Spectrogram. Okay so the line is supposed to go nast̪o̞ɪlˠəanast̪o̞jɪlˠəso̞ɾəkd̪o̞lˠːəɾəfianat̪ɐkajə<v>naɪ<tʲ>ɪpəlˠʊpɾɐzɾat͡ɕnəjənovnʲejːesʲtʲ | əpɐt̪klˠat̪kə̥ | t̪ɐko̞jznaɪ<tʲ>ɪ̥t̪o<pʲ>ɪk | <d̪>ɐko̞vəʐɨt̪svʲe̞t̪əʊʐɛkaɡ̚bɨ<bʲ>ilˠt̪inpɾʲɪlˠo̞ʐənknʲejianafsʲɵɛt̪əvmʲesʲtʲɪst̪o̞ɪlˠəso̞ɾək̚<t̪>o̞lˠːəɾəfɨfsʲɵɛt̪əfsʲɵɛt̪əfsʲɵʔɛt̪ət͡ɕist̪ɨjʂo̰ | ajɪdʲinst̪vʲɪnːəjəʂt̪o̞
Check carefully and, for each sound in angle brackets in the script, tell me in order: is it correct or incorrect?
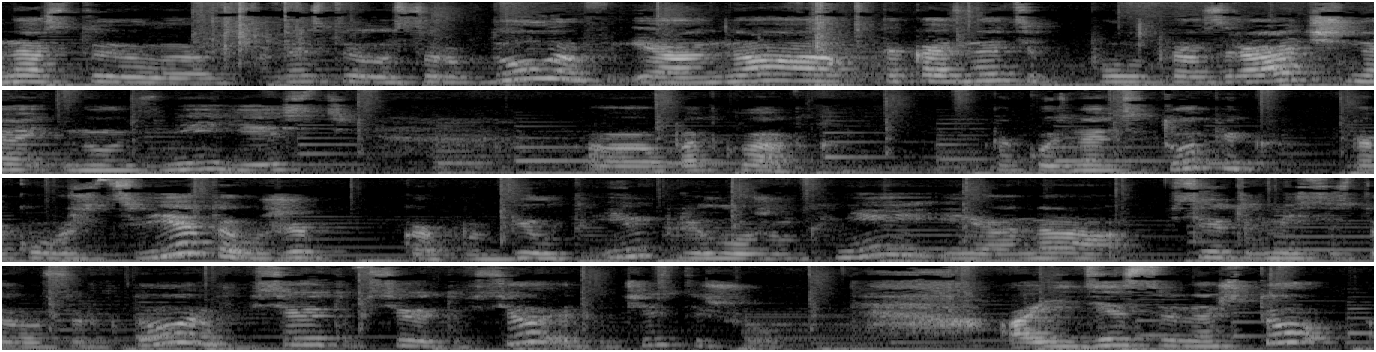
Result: incorrect, correct, correct, correct, incorrect, correct, incorrect

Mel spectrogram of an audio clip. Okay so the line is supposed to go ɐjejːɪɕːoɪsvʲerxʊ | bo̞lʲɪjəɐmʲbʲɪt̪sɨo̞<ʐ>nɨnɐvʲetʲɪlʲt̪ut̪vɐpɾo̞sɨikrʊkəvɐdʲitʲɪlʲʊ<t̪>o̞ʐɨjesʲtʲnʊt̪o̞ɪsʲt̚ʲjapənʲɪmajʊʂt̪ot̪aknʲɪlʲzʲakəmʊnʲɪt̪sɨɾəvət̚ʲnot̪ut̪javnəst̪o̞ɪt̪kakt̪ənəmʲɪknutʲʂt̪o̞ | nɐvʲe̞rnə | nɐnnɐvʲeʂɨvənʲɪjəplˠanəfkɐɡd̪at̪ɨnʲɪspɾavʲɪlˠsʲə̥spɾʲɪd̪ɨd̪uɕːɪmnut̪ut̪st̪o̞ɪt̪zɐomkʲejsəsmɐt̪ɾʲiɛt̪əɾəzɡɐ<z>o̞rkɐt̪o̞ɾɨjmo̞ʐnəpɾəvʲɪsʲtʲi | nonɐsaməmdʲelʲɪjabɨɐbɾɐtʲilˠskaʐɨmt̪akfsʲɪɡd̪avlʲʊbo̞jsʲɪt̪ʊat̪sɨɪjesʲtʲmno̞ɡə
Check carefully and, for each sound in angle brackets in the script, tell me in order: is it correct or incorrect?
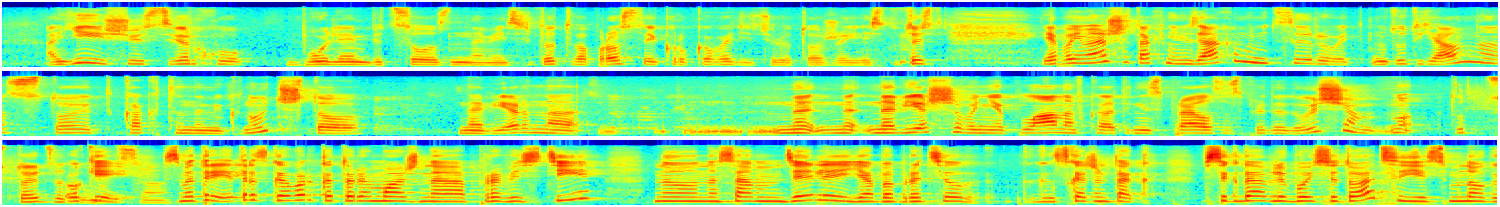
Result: incorrect, correct, incorrect

